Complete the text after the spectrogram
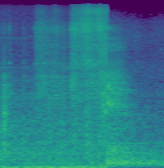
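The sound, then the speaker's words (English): Camera shutter clicking twice in quick succession as a photographer takes photos, soft, with crisp mechanical snaps against a quiet background and no talking. “the clicking noise in the background is our photographer, Amanda, taking photos”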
